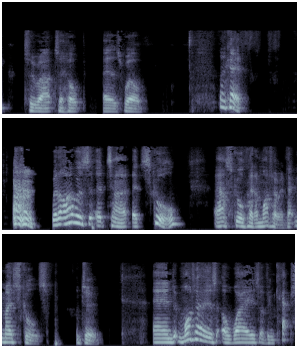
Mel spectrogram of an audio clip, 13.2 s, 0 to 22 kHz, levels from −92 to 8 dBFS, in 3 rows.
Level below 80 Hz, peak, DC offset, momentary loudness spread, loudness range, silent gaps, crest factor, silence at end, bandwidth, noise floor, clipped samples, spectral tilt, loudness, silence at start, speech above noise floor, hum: -62 dBFS; -6 dBFS; under 0.1%; 12 LU; 7 LU; 1.42-1.49 s, 5.14-5.18 s; 20 dB; 0 s; 8 kHz; -82 dBFS; under 0.1%; -5.5 dB/octave; -25 LUFS; 0 s; 58 dB; none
